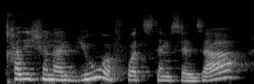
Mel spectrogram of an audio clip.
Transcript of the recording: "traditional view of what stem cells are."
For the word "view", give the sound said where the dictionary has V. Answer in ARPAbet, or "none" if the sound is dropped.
B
